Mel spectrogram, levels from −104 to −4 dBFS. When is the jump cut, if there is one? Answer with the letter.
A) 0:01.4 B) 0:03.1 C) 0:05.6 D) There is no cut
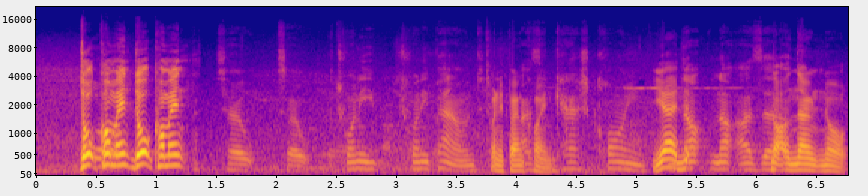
A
